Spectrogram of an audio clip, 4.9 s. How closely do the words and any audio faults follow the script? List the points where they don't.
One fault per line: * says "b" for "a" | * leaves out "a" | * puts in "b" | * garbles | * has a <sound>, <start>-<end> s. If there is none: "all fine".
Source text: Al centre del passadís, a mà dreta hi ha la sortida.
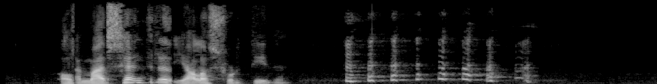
* leaves out "centre del passadís"
* says "centre" for "dreta"
* has a laugh, 2.6-4.1 s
